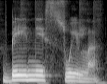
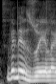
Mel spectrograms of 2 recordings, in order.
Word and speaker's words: Venezuela: Olha a pronúncia em espanhol. Venezuela. Venezuela em português.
